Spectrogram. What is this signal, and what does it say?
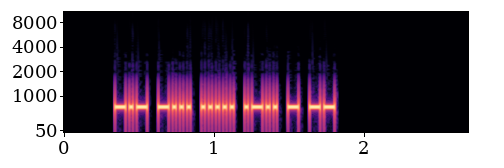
Morse code, heard as a keyed tone, about 50 wpm, 700 Hz. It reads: KB5LTM
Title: USA Call Signs Repeated 2x 50wpm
